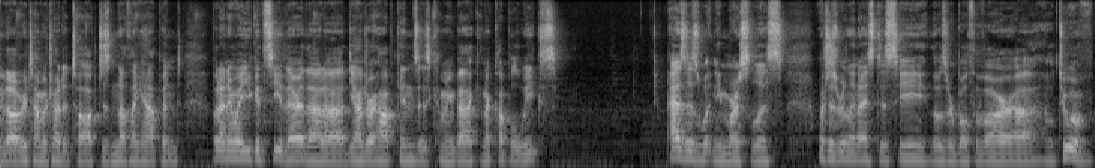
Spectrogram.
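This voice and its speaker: A young man with a voice still hoarse from illness, giving casual, rambling video game commentary and often correcting himself. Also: medium pitch, a bit bright. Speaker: gaming channel host.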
